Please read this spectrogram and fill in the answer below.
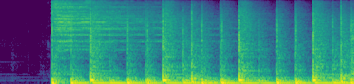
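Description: A live indie pop band starts a song abruptly a little over half a second in, after a moment of silence. A drum kit with bass drum, snare and cymbals keeps a steady beat over a sustained low note.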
